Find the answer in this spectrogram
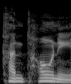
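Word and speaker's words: קטנתי: All right, but kantoni is how you pronounce it.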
